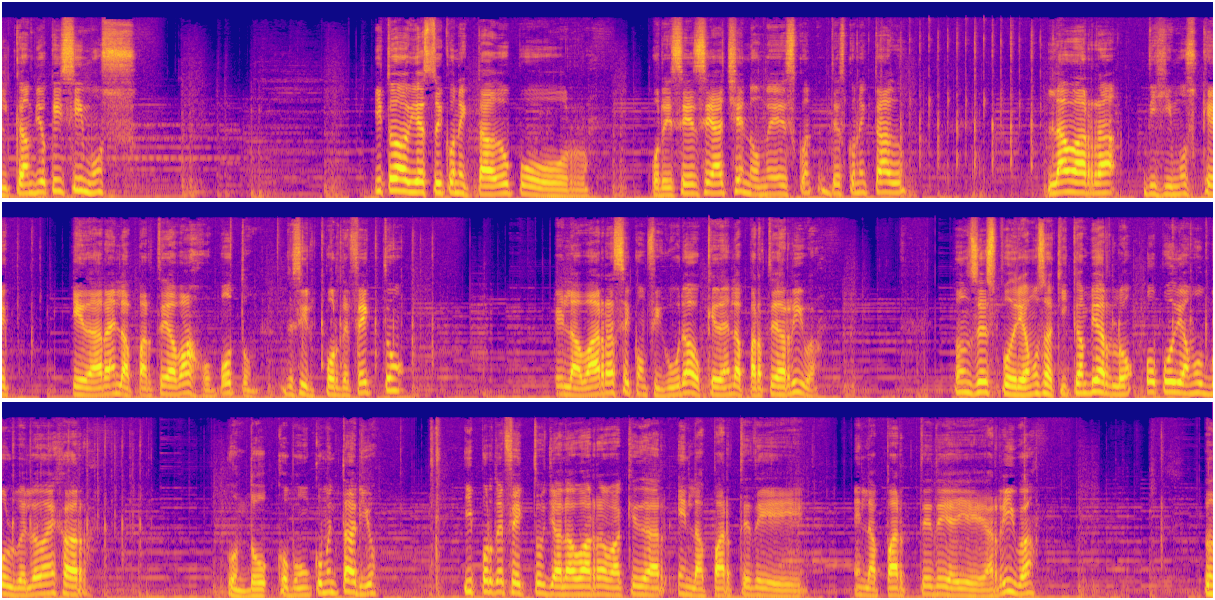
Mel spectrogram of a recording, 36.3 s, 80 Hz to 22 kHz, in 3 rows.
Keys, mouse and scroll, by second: 0.0-36.3 typing, 0.1 click, 2.1 click, 8.3 Left, 8.5 Left, 8.7 Left, 8.9 Left, 9.1 Left, 9.5 Left, 9.6 Left, 9.8 Left, 10.0 Left, 10.2 Left, 10.6 Right, 10.8 Right, 11.1 Right, 11.7 Right, 11.8-12.3 Right, 14.8 Left, 15.0 Left, 15.2 Left, 15.4 Left, 15.6 Left, 15.9 Left, 16.1 Left, 17.0 Right, 17.7 Right, 17.8 Right, 17.9 Right, 18.0 Right, 20.8 Left, 23.7 Left, 23.9 Left, 24.0 Left, 24.2 Left, 24.6 Left, 24.8 Left, 25.0 Left, 25.1 Left, 25.3 Left, 25.5 Left, 34.3 Down, 35.1 Up, 35.5 Down.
